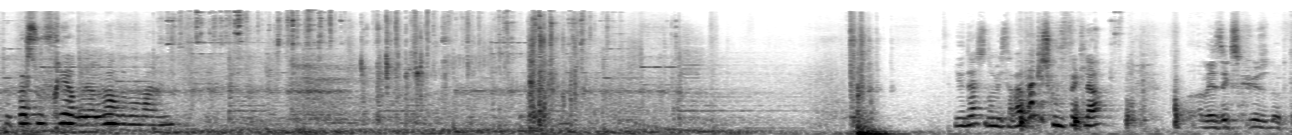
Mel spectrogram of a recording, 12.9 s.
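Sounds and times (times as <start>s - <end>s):
speech: 0.0s - 2.0s, 9.5s - 11.3s, 12.0s - 12.9s
door being handled and opened with rattling: 3.0s - 6.4s.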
